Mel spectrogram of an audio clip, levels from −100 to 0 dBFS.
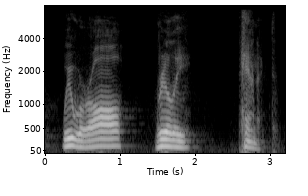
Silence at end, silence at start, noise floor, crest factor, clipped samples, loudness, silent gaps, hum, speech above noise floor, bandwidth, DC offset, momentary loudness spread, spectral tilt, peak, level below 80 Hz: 0.35 s; 0.25 s; -80 dBFS; 16 dB; under 0.1%; -29 LUFS; none; none; 52 dB; 6.8 kHz; under 0.1%; 13 LU; -10.5 dB/octave; -14 dBFS; -62 dBFS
